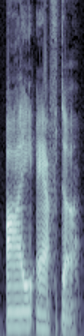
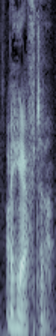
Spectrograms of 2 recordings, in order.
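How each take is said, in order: First: The h is dropped, with no linking y. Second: It keeps the h, with an f sound. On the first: "we throw away the h sound at the beginning of have" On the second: "we take the voiced v sound and we change it to unvoiced f"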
